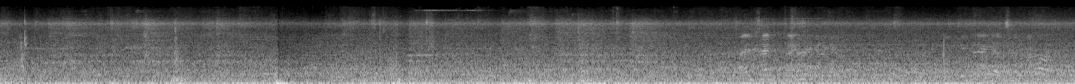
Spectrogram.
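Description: Steady low rumbling noise of vehicles in a covered car park, with voices faintly under it.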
